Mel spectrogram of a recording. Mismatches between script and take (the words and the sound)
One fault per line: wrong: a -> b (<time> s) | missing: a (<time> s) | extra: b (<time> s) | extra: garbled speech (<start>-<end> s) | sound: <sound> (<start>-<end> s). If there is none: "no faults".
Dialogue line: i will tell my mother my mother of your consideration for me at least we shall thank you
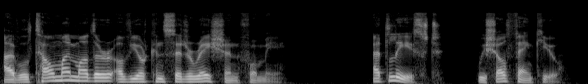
missing: my mother (1.1 s)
